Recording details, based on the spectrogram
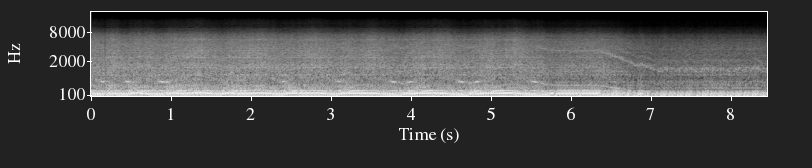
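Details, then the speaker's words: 1982 Honda CX500 Turbo twin, first start in 25 years after new fuel pump and cleaned injectors refitted; fires up, settles to steady idle, blips up and down cleanly with faint turbo whistle; normal idle and revving. "And it idles! We're making turbo noises!"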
